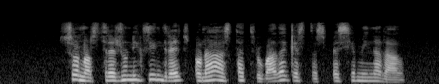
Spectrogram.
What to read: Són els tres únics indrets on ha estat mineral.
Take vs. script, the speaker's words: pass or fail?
fail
